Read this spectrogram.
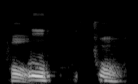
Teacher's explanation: there is no dagesh in pe, so it is not p but f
